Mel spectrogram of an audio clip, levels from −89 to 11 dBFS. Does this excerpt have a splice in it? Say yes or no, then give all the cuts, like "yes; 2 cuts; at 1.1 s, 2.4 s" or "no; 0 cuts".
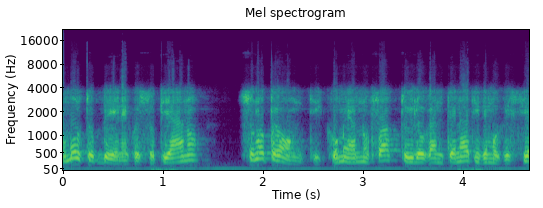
no; 0 cuts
